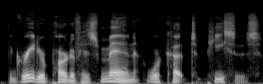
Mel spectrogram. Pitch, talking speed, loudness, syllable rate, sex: 105 Hz, 230 wpm, -19 LUFS, 5.5 syllables/s, male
